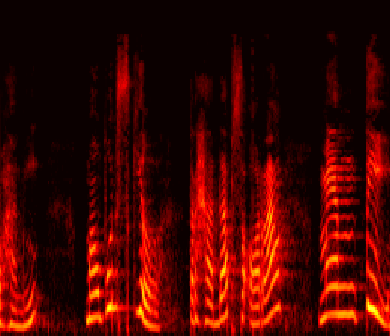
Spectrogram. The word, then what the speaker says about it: mentee: maupun skill terhadap seorang menti namanya bacanya mente ya bukannya mentee eh ya bacanya menti mimpi itu adalah murid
